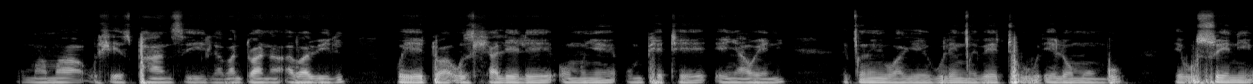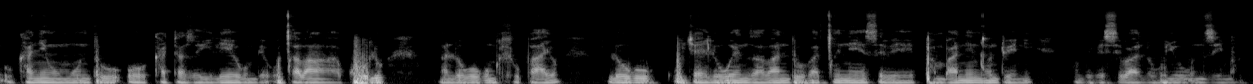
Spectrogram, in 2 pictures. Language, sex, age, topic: North Ndebele, male, 50+, health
